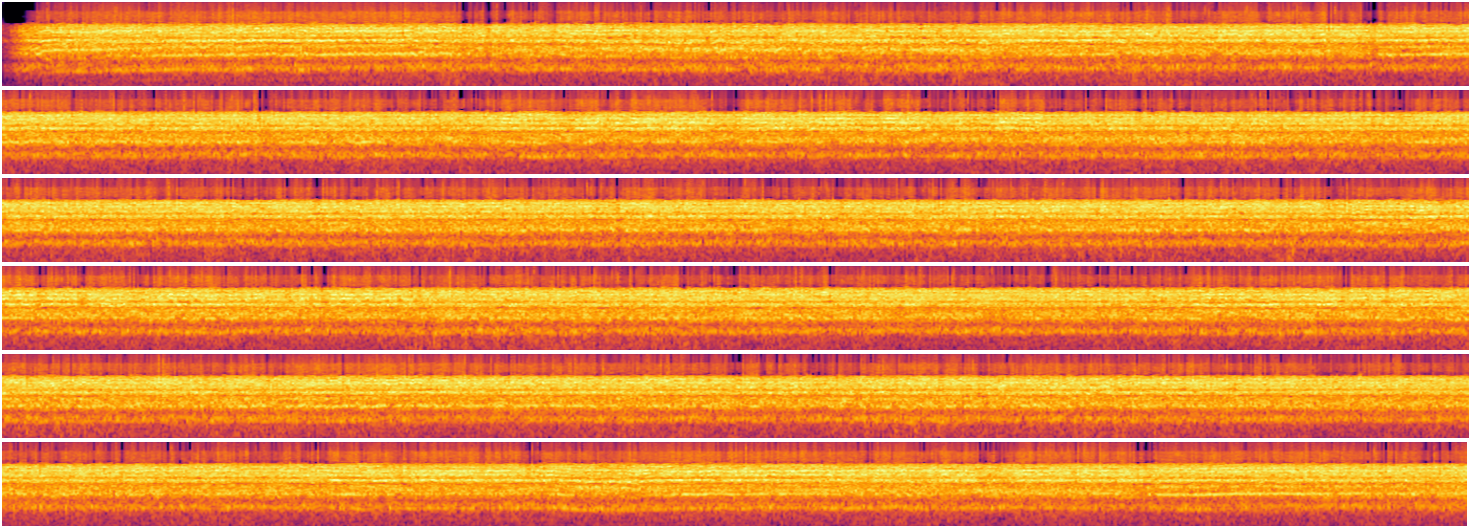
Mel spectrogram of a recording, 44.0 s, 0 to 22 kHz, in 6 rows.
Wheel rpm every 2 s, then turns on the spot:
150, 210, 210, 230, 230, 230, 230, 240, 230, 230, 230, 230, 230, 230, 230, 230, 230, 230, 230, 230, 230, 230.
none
